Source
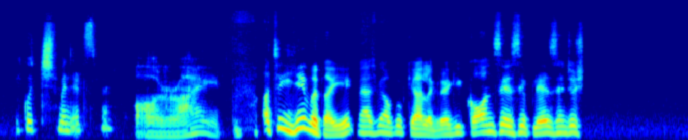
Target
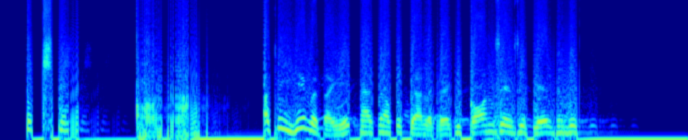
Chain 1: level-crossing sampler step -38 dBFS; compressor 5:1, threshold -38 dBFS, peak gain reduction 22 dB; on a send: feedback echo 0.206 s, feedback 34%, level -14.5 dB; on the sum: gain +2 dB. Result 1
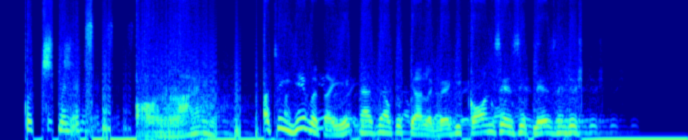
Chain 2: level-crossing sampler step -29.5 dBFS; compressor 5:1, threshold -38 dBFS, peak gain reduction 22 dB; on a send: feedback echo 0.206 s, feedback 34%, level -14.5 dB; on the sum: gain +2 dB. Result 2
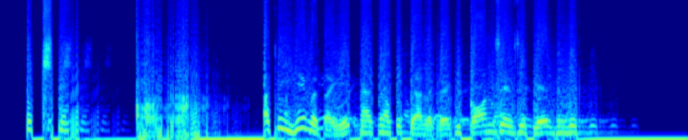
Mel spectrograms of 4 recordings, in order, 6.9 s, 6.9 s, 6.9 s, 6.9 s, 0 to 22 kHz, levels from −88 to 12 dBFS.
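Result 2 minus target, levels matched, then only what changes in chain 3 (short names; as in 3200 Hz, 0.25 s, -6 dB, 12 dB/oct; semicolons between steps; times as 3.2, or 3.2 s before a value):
echo-to-direct +6.5 dB
change: feedback echo 0.206 s, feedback 34%, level -21 dB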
